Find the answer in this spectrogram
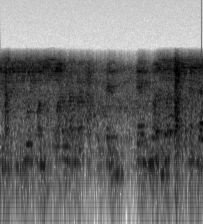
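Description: Faint, indistinct voices over room noise, with a single short click about three and a half seconds in.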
